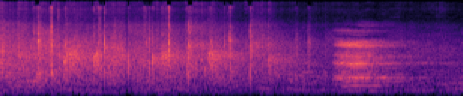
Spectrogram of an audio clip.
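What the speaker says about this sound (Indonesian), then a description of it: "Tepuk tangan untuk himpunan kita." Audience applause at a Pertamina Cilacap retirees' association gathering in a hall, a steady crowd clapping throughout with voices mixed in, swelling louder near the end.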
